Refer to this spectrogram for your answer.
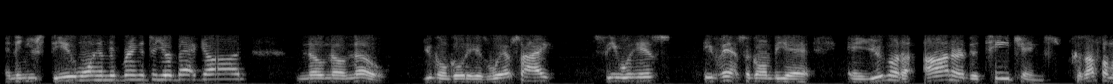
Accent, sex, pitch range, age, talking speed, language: American, male, 135-220 Hz, 40-59, 220 wpm, English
